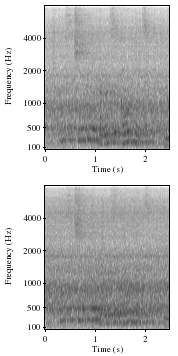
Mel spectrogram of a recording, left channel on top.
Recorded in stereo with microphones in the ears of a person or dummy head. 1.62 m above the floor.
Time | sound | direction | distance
0.3 | a man speaking | 5° left (ahead or behind) | 1.0 m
